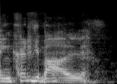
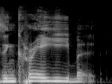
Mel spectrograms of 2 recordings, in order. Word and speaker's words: Increíble: El Hombre Incredible. – Because the way it's spelled here, is Increíble. – Increíble. – Increíble. Thank you.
